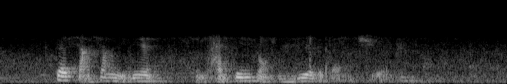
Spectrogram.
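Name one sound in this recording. A woman speaks calmly into a nearby microphone.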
